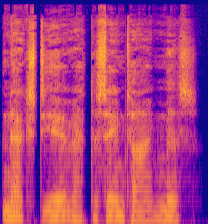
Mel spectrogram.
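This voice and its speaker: Man playing a husky, deferential manservant. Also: on the low side, steady tone, measured pace, a little mellow, dry recording, studio quality. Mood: courteous, deferential. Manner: formal, courteous, reserved. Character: discreet, deferential male household servant. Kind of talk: audiobook character reading.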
